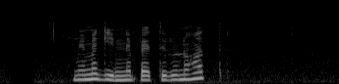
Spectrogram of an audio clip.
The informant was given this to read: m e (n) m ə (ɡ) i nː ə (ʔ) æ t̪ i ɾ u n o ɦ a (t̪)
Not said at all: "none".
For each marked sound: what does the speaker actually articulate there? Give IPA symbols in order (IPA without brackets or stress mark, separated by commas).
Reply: none, ɡ, p, t̪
